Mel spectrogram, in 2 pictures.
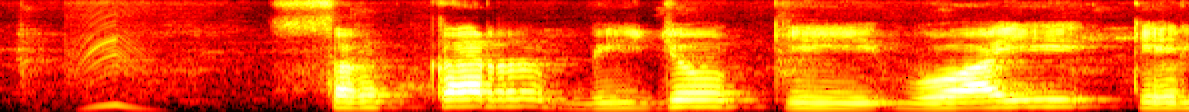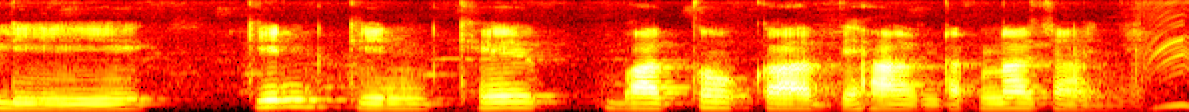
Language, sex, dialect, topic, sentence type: Hindi, male, Marwari Dhudhari, agriculture, question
